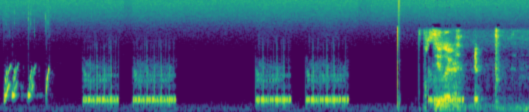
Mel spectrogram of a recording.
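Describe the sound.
Quick dial tones open, then a phone rings in two pairs of steady electronic bursts with pauses between, followed by a click and someone picking up with a short burst of voice; a phone call to Jerry Holkins.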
